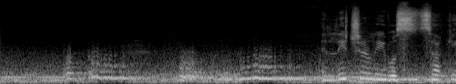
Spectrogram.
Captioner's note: breathing sound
